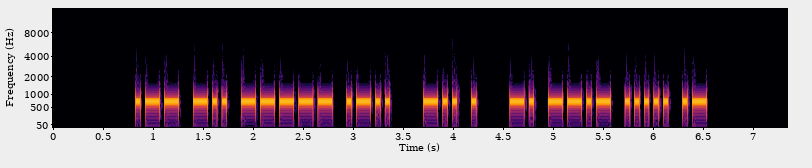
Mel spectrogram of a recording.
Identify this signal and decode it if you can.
Morse code, heard as a keyed tone, about 25 wpm, 700 Hz. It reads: WD0L DE NQ5A
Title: USA Callsign DE Callsign - 4 Characters - 25wpm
